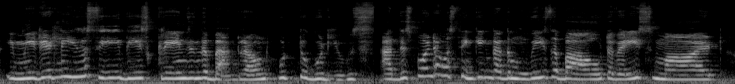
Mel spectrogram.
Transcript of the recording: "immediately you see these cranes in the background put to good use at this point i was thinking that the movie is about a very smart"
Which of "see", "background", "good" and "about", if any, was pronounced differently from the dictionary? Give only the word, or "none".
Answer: none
